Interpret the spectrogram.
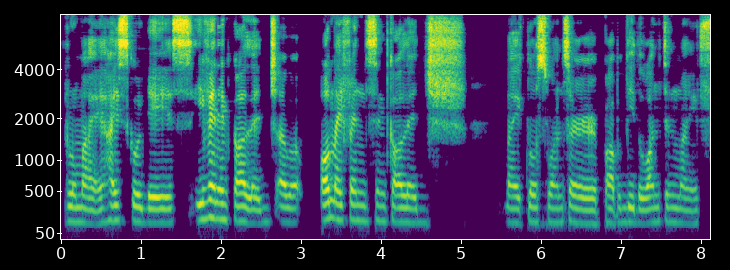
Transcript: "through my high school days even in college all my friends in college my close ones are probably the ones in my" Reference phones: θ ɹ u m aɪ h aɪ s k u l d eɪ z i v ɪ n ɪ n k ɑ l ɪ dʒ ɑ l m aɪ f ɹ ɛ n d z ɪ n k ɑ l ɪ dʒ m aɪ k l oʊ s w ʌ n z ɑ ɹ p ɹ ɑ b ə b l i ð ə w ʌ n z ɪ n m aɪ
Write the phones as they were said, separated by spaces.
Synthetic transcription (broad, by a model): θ ɹ u m aɪ h aɪ s k u l d eɪ s i v ɪ n ɪ n k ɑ l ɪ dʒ ɑ l m aɪ f ɹ ɛ n d s ɪ n k ɑ l ɪ dʒ m aɪ k l oʊ s w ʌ n s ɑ ɹ p ɹ ɑ b ə b l i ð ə w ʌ n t ɪ n m aɪ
